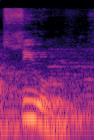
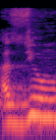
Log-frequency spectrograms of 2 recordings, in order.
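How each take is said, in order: First: The middle consonant is a hissing 's' sound. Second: The middle consonant is a buzzing 'z' sound. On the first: The speaker calls it right. "स की sound है वहाँ पे" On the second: The speaker calls it wrong. "अज्यूम गलत होता है"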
